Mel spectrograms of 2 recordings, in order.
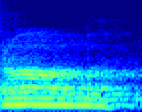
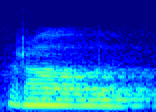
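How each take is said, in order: No difference in how they are said.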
